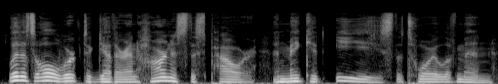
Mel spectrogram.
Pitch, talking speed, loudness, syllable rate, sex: 125 Hz, 205 wpm, -18 LUFS, 5.0 syllables/s, male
